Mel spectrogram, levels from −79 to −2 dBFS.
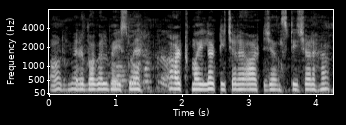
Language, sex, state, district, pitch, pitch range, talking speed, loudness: Hindi, male, Bihar, Samastipur, 185 Hz, 180-195 Hz, 185 wpm, -18 LUFS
